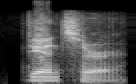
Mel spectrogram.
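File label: "danseur", American English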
